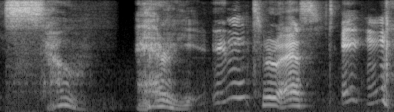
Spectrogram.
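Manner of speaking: high, drawn-out creature voice; delighted imp. Acted. Imp takes an interest in the visitor, creepily delighted. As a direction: savour each word slowly as an imp.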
